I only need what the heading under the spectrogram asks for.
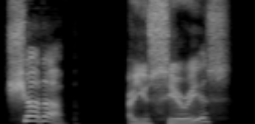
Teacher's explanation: He uses a high-pitched voice and fast speech.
